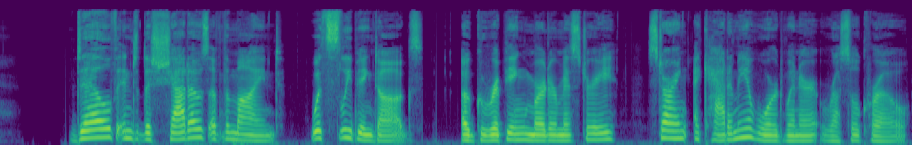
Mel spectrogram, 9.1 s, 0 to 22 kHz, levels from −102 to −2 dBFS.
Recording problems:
none

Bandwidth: 15.5 kHz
